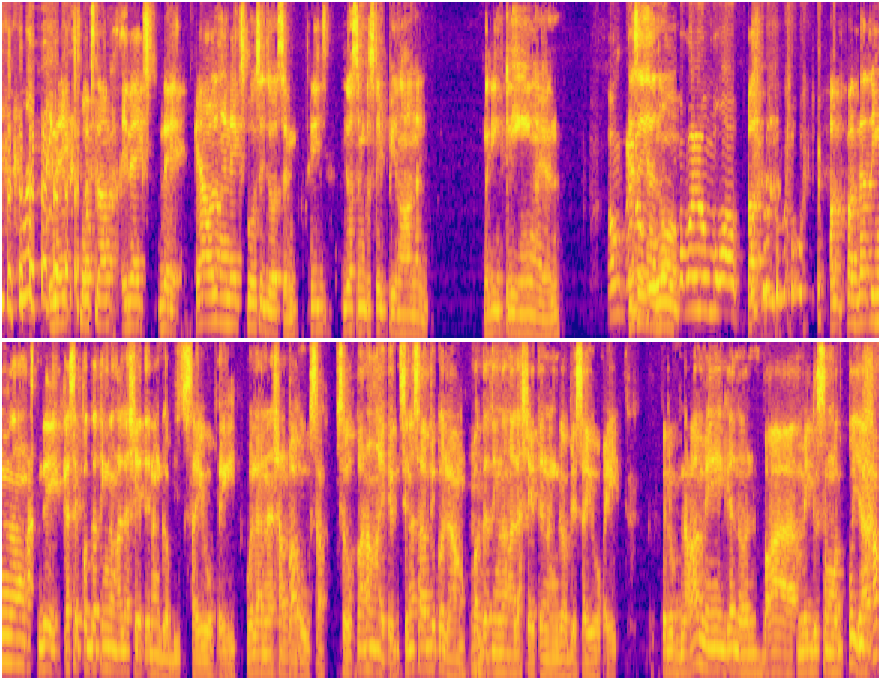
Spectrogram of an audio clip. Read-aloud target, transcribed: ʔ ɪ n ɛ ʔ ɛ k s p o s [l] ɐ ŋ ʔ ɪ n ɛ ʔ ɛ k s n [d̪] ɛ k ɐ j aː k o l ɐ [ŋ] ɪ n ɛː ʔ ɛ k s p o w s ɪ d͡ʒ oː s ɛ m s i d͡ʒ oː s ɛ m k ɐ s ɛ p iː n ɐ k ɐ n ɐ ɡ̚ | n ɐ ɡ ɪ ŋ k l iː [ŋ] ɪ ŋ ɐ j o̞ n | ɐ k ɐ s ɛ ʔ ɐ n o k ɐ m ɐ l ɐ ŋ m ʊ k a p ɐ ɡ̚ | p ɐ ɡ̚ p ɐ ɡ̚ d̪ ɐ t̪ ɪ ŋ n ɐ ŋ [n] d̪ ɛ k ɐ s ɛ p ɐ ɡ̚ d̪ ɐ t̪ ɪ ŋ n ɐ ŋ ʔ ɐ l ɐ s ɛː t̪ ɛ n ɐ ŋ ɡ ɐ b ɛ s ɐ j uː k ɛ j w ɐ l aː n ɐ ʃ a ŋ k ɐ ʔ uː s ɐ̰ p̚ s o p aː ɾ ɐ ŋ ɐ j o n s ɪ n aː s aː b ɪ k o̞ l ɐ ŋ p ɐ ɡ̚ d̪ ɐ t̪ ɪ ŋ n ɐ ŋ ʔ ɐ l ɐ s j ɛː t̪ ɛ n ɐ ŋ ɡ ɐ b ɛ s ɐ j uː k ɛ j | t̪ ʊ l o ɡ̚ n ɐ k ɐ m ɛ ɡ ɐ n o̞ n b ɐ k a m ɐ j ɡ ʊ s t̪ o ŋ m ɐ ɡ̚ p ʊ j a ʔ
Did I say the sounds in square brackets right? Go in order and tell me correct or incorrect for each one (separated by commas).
correct, correct, correct, correct, correct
